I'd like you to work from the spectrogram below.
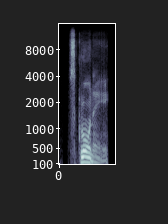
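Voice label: "scrawny", British English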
